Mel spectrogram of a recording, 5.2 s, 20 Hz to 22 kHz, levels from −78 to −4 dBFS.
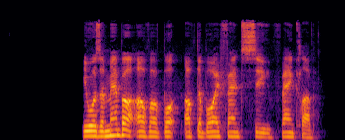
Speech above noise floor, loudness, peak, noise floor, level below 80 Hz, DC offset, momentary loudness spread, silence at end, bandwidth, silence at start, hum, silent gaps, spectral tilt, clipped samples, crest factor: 70 dB; -18 LUFS; -2 dBFS; -88 dBFS; -56 dBFS; under 0.1%; 8 LU; 0.45 s; 12.5 kHz; 1.25 s; none; none; -4.5 dB/octave; under 0.1%; 18 dB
